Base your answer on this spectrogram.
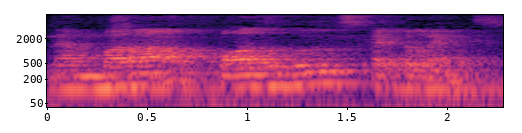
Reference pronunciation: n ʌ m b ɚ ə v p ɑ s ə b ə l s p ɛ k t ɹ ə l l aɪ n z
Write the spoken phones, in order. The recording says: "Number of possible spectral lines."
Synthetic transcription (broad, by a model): n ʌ m b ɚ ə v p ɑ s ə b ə l s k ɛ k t ə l l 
